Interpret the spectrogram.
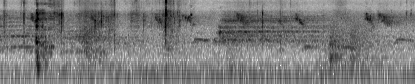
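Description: Short bird-like chirps and calls, with two sharp clicks, one about half a second in and another a little past a second and a half.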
